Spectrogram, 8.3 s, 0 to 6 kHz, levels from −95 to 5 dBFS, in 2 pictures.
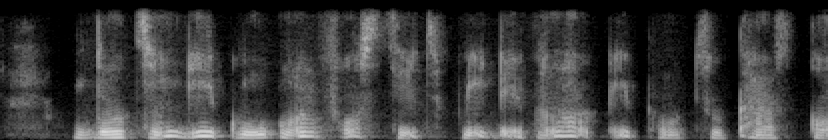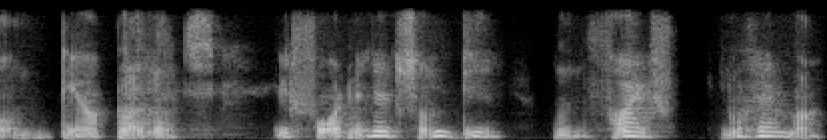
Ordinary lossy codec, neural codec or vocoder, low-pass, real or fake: none; autoencoder, 22.05 kHz, a latent of 192 numbers a frame, VITS, trained on one speaker; 5.4 kHz; fake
